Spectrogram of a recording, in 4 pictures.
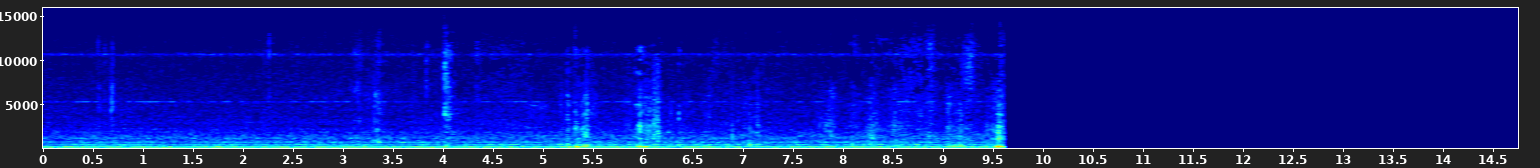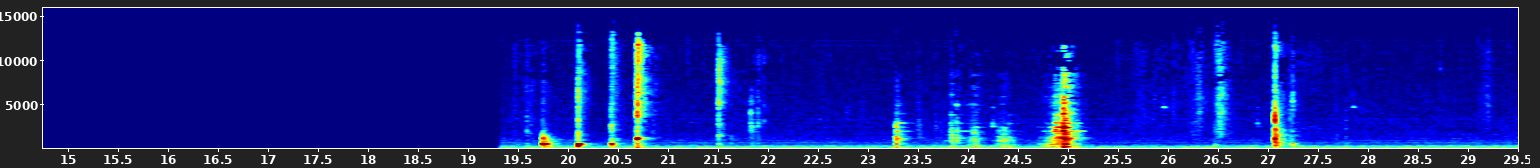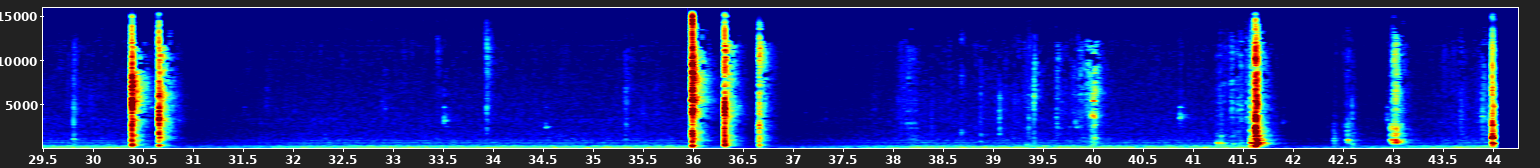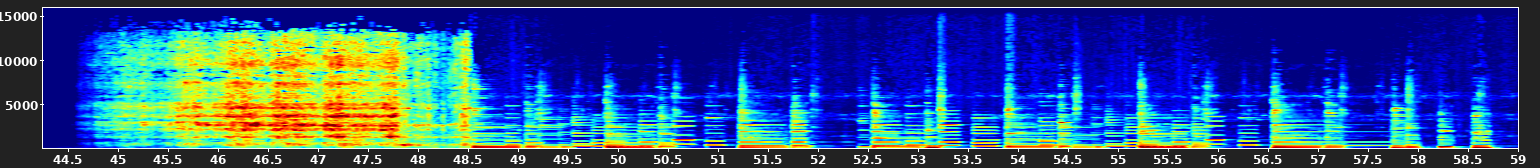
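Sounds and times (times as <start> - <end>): low steady hum: 0.0 - 9.6, 19.4 - 44.1
blade grinding ice: 44.6 - 48.6.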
